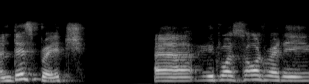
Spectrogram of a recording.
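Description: Over a quiet background, a man with a Swedish accent talks in a high voice with ordinary pitch variation. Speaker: structural engineer, wood industry innovation head; panelist. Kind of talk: presentation. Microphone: webcam.

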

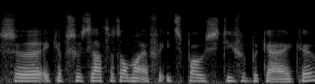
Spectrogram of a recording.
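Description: A woman speaks in a very deep, low voice. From Netherlands. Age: 50s. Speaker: local party candidate; candidate. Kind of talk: debate. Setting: stage with audience. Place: hall.

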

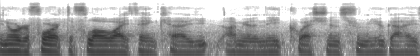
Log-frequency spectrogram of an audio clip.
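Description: A man speaks at a moderate pace with monotone, flat intonation over light background noise. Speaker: instructor. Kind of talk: lecture. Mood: relaxed, informal. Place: classroom. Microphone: lapel.

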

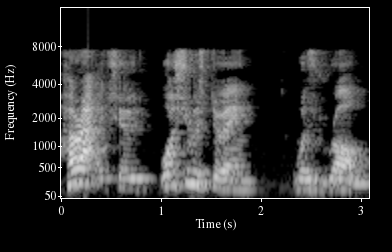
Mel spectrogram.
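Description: Speaking with an English accent, a man goes at a fairly slow pace. Audible room echo surrounds his voice. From England. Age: 40s. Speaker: YouTube reality TV commentator. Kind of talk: casual monologue reaction video. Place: home room. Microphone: webcam.

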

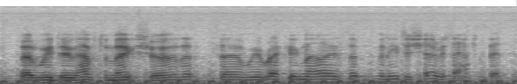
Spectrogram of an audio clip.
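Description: A man talks very fast while noticeable background noise carries on. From northern England. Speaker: politician. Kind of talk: TV talk show interview. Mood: relaxed, smiling. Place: studio.

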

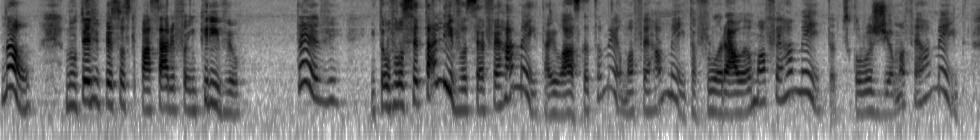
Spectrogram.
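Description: A woman races along at a very fast pace with a medium pitch. Her pitch swings very widely, and her loudness rises and falls sharply. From Brazil, Guarujá (São Paulo state). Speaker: astrologer and holistic therapist. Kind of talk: interview conversation.

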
